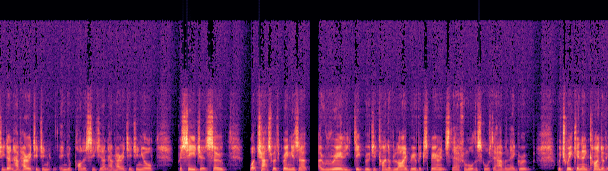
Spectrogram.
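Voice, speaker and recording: A man's voice: mid-range voice, steady tone, brisk, a bit bright. A middle-aged man, a founding school principal, talking earnestly in a conversational podcast interview, with many restarts and repeated words. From UK and Hong Kong.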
